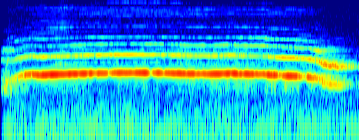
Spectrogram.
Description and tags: It's the call of the wild and shaggy knows how to howl.
dog, howl, shaggy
